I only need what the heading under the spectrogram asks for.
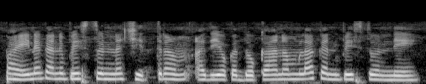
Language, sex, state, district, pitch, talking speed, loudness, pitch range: Telugu, female, Telangana, Hyderabad, 230 Hz, 100 wpm, -13 LUFS, 225-250 Hz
